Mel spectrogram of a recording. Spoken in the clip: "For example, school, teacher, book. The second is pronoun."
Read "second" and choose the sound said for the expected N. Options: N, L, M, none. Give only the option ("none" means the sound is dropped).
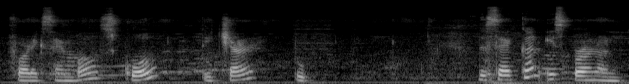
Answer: N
